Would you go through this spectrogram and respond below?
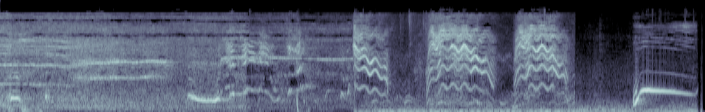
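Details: Cat uttering a run of wavering, yowling caterwauls, several warbling calls in quick succession followed by one final long falling meow, with faint background noise.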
